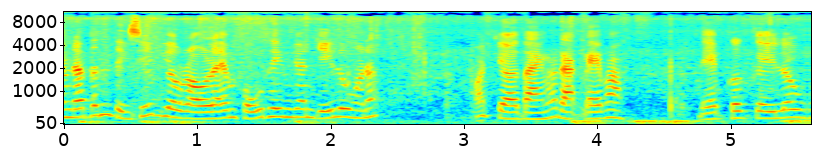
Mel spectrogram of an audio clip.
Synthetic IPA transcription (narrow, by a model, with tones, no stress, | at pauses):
ʔɛ˧mɗa̰ː˧˥t̪ï˨˦ŋ̟t̪i˨˩ənsi˦˥ək̚zo˧zo˨˩jlaː˨˩ʔɛ˧mfṵ˧˩t̪ʰi˧mt͡ɕɔ˧ʔa˧nt͡ɕḭ˧˨lu˧ənho˨˩ɗɔ˨˦ | kɔ˨˦t͡ɕəː˨˩t̪aː˨˩ŋnɔ˨˦ɗa˨˩t̚ɗɛ˨˩p̚hə˧wŋ͡mɗɛ˨˩p̚kɨ˨˩kːi˨˩lu˧ən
